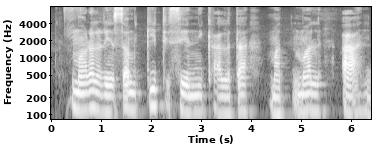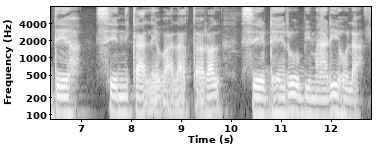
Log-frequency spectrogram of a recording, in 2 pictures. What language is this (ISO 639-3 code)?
bho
